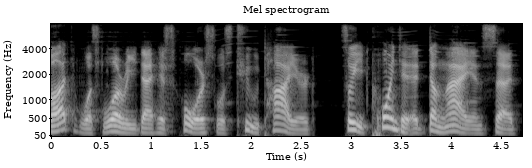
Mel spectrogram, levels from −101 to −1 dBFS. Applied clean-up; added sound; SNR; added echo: neural mask model DeepFilterNet 3.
